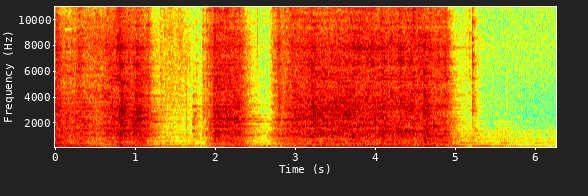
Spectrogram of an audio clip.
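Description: Ceramic baking dish scraping and sliding over an oven's metal wire rack as it is pushed in, in several strokes, loudest at the start and the longest stroke from about 3 to 5 seconds in, then fading.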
